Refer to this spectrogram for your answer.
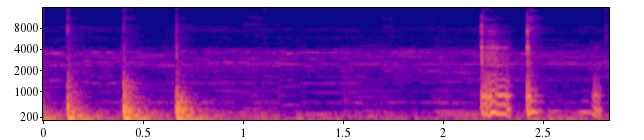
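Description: Knuckle taps come back dull and hollow instead of a solid click; the tile has lost its bond to the backing.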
